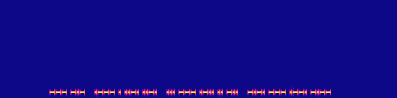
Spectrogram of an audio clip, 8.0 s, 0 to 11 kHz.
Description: Morse code, heard as a keyed tone, about 40 wpm, 700 Hz. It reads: OK JEFF SOLID COPY
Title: K1USN SST QSO Practice 40wpm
